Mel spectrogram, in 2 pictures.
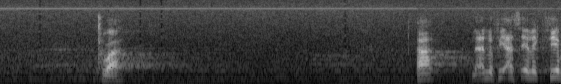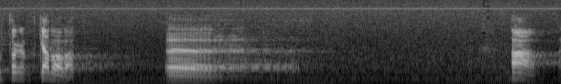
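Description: A middle-aged man speaks loudly in short bursts in a room with some echo.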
